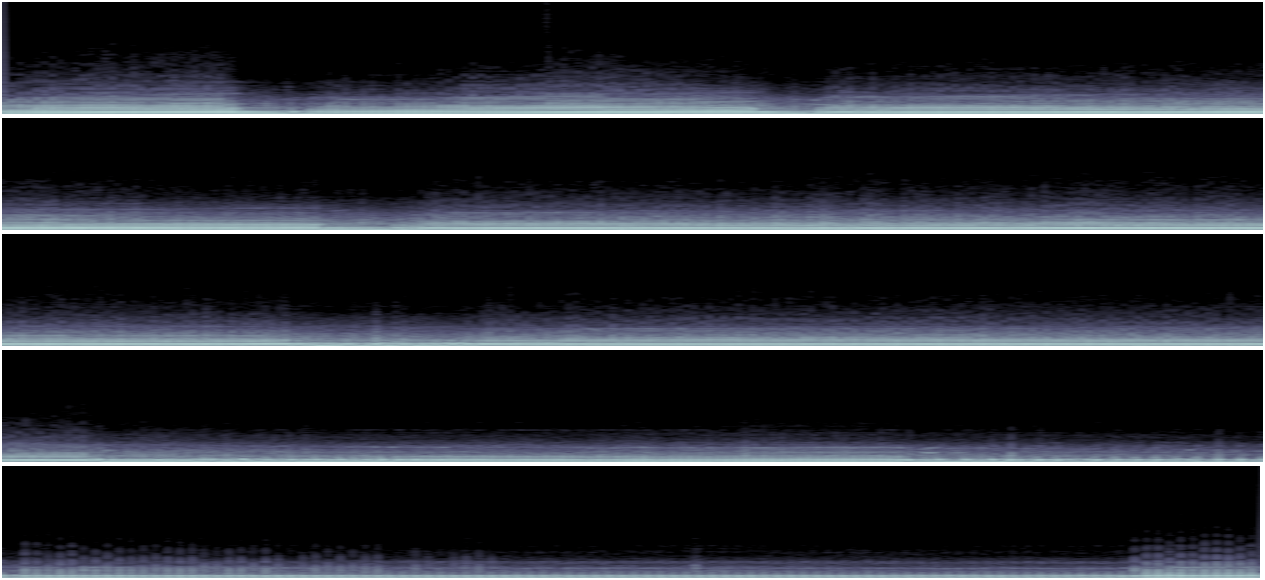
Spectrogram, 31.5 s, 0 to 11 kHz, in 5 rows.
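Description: Kawasaki Ninja 400 parallel-twin engine on the move, revs climbing in each gear and dropping sharply at upshifts about one, four, eight and fourteen seconds in. It then runs at a steadier, slightly quieter note through the second half.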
